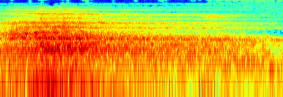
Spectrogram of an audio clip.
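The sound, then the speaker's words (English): A slow, deep breath, drawn in through the nose and let out through the mouth during a guided breathing exercise; a soft, faint, airy exhale rises gently, then fades away on its own. “Take a slow, deep breath in through your nose and out through your mouth.”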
